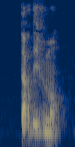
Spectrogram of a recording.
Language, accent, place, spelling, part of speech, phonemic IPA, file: French, France, Lyon, tardivement, adverb, /taʁ.div.mɑ̃/, LL-Q150 (fra)-tardivement.wav
- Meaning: 1. rather late, tardily 2. belatedly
